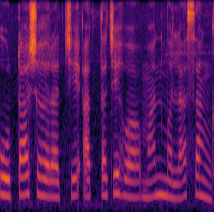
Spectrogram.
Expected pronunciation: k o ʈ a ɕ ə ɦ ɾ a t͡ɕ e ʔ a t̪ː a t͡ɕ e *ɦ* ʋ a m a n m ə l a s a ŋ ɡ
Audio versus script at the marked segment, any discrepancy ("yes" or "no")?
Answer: no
